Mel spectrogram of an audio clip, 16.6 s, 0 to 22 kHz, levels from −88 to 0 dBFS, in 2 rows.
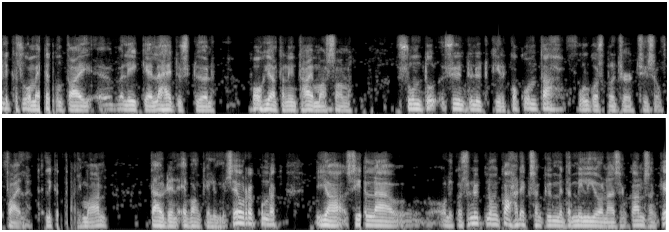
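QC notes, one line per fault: throughout, overdone noise removal: the background drops and breaks up into twinkling specks. A noise reducer pushed too hard is switching off individual frequency bands whenever their level sits close to its noise estimate, and the quieter parts of the speech fall below that threshold along with the hiss, leaving gaps that shimmer in and out. The wideband coding underneath comes through clean.
0.47–0.73 s, 9.01–9.28 s, 12.79–12.88 s, lost AMR speech frames: the speech briefly warbles and dips, then recovers weak or rough for a moment. In the first burst about 120 ms goes missing across a 200 ms span, with the longest gap 60 ms. In the second about 140 ms is lost across 240 ms, with the longest gap 40 ms. The third loses 40 ms. At each gap the wideband decoder repeats its last good pitch and spectral settings while lowering the gain.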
